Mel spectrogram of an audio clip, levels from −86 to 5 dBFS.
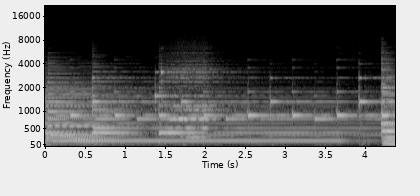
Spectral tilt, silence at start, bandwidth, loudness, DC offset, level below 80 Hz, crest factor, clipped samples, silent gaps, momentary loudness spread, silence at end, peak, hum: -8 dB/octave; 0 s; 6.8 kHz; -26 LUFS; under 0.1%; -50 dBFS; 16 dB; under 0.1%; none; 7 LU; 0 s; -8 dBFS; none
